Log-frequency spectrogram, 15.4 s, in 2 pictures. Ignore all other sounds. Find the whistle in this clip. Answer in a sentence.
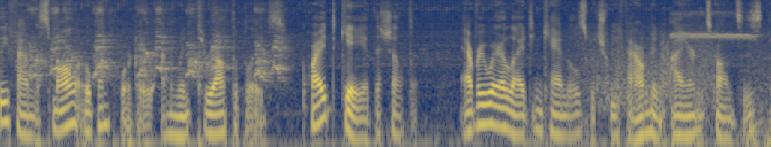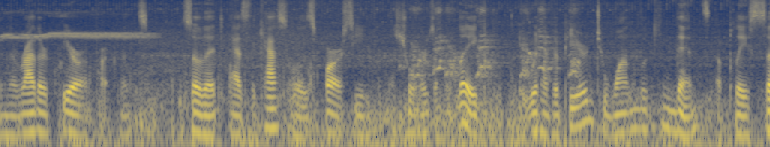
You can hear the whistle from 6.7 to 9.3 s.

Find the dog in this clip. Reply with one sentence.
The dog can be heard from 0.1 to 3.0 s and from 11.7 to 13.6 s.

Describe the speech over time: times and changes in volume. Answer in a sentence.
You can hear the talking from 0.0 to 15.3 s, at a steady volume.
